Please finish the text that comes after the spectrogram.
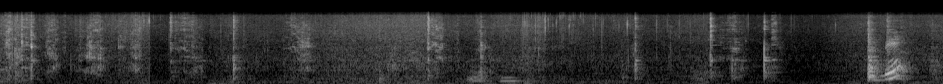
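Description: Onions fry in a pan with chili powder and turmeric for an Odia coconut kofta curry, a soft steady sizzle broken by frequent scraping stirs of a spoon, close and without talk.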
